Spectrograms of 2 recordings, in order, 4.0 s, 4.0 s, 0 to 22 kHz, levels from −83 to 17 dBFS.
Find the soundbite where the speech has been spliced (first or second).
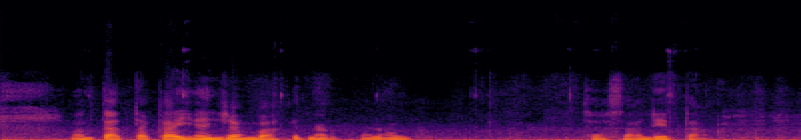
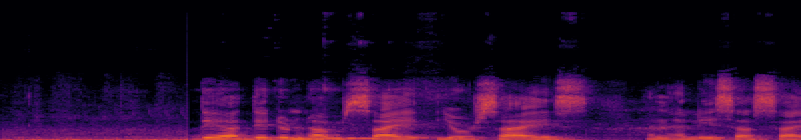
second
